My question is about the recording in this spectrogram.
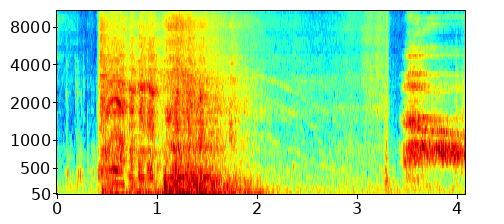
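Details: Lexus LS400 after clearing codes, with a mass air flow sensor code seen earlier: the engine catches with a rough burst, then fades and dies within about two seconds before being cranked again. It won't keep running.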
